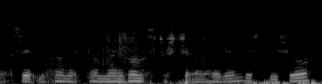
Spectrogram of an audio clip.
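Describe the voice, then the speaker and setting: A man in a British accent talks at a moderate pace. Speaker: bikepacking vlogger. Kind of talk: casual vlog narration. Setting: outdoors, cycling on the road.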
